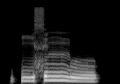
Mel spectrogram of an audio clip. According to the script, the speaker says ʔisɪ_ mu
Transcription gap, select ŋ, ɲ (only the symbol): ŋ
